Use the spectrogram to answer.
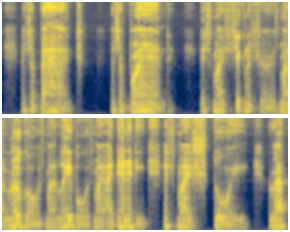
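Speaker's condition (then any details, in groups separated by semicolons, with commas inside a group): Profound hearing loss, deaf accent; congenital very severe to profound hearing loss, over 13 years of speech therapy; noticeably different accent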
